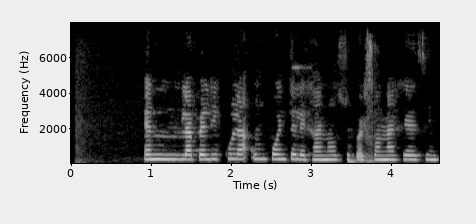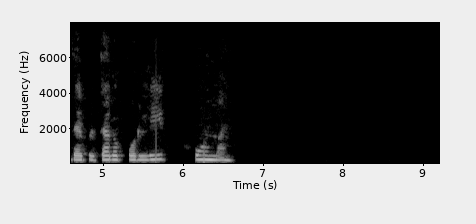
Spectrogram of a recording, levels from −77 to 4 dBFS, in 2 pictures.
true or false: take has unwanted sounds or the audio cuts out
false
